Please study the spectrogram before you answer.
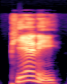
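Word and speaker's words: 便宜: Piany. This sounds kind of like pián. Yep. And it means cheap. You're going to use this word a lot. Trust me. Piany is officially my favorite word of the day.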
